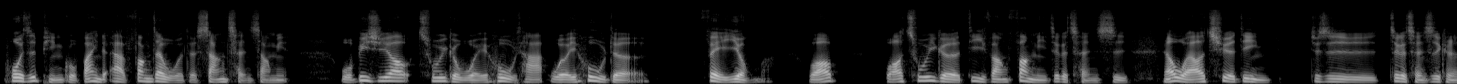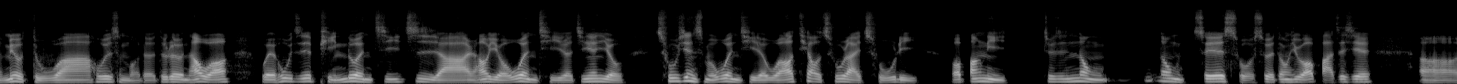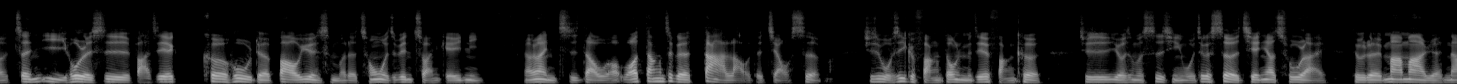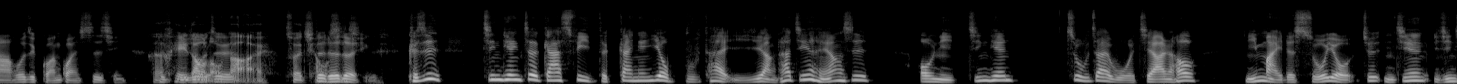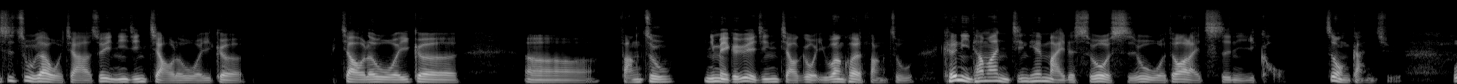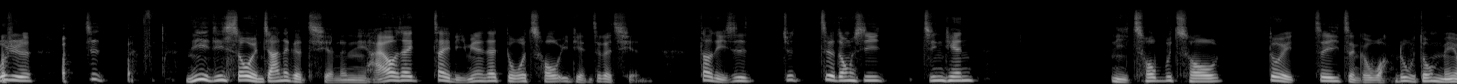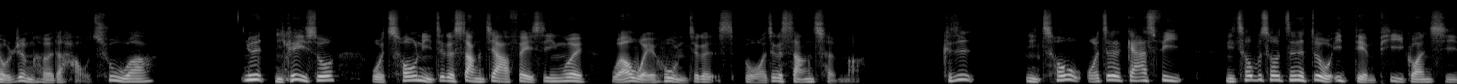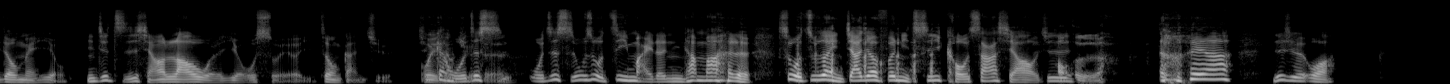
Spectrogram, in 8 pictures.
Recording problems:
none

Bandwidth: 13.5 kHz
